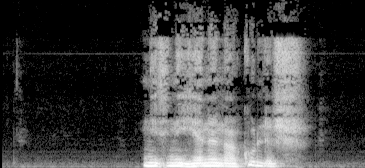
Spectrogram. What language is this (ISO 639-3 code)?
kab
